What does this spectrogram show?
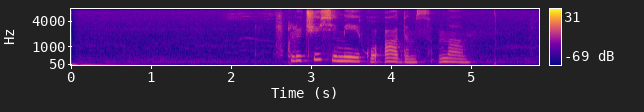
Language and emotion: Russian, neutral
